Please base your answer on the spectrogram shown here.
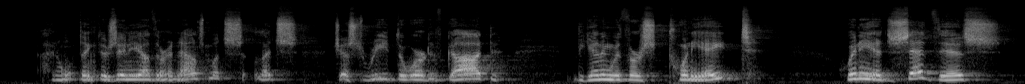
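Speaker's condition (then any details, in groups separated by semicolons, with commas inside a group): Hoarseness after vocal cord surgery; sought second opinion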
